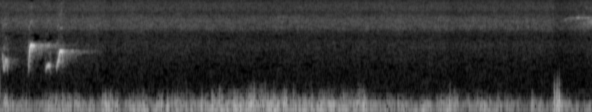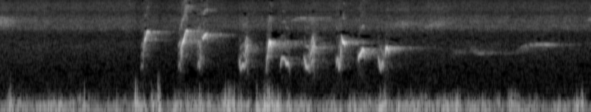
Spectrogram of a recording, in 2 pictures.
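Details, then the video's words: Southern Thai bulbul, double style, gives a short chirp at first, then a longer run of rapid bright falling notes, with a constant low droning background throughout. "เสียงนกดอกแตงภาคใต้ สายเบิ้ล!!!Burung merbah lekir gacor bahanan"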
